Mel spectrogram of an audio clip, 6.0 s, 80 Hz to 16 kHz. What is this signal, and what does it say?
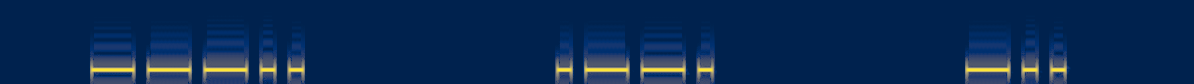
Morse code, heard as a keyed tone, about 17 wpm, spaced as for 6 wpm, 700 Hz. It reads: 8PD
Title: USA Call Signs - 5 Characters - 6x Character Spacing - 17wpm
